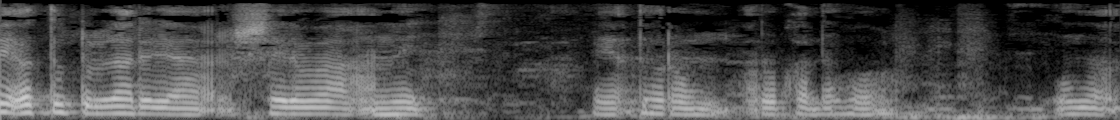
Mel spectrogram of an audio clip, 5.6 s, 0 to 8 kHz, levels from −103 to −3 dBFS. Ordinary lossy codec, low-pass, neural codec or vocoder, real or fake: MP3, 32 kbps; 7.2 kHz; codec, 16 kHz in and 24 kHz out, 1.1 kbps, FireRedTTS-2 codec; fake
